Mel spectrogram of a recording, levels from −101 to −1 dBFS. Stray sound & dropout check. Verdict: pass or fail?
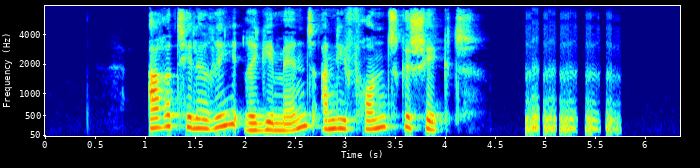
fail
